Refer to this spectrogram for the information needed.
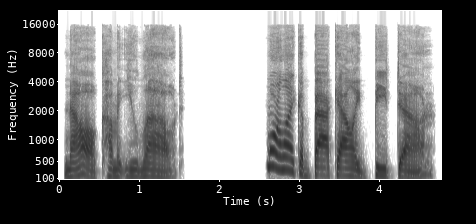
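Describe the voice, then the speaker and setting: An actress playing a tough, sardonic superheroine brawler in a video game, tossing out sassy, taunting one-liners. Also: female voice, low voice, very animated, takes it slowly, a bit bright, no room sound, clean studio sound, exaggerated voice. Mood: cocky, taunting. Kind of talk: video game fight banter.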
